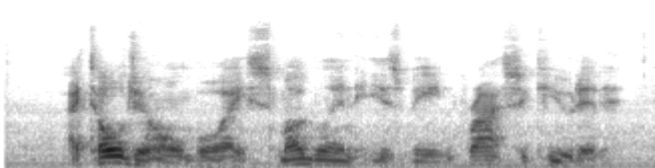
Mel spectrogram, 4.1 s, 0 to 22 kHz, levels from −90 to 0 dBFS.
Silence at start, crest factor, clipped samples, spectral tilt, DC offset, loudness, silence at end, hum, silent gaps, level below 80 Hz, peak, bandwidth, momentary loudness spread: 0.4 s; 22 dB; under 0.1%; -8 dB/octave; under 0.1%; -25 LUFS; 0.25 s; none; none; -54 dBFS; -4 dBFS; 10 kHz; 17 LU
